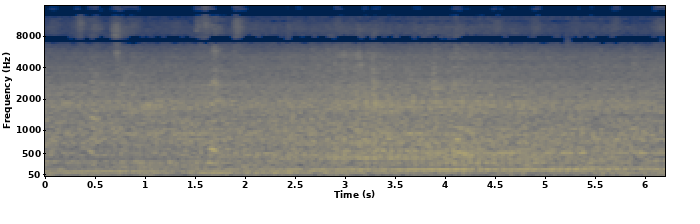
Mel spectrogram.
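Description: Indistinct voices over a steady low drone that swells a little in the middle.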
